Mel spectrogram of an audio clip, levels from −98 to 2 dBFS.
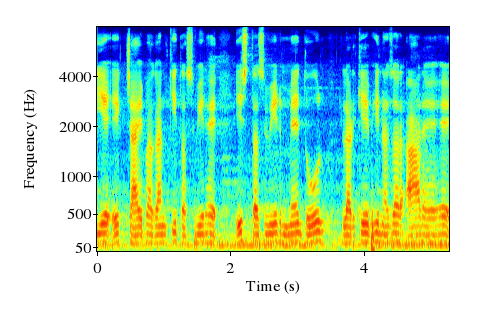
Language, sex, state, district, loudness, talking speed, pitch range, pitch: Hindi, male, Assam, Kamrup Metropolitan, -18 LUFS, 195 wpm, 110-120 Hz, 115 Hz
